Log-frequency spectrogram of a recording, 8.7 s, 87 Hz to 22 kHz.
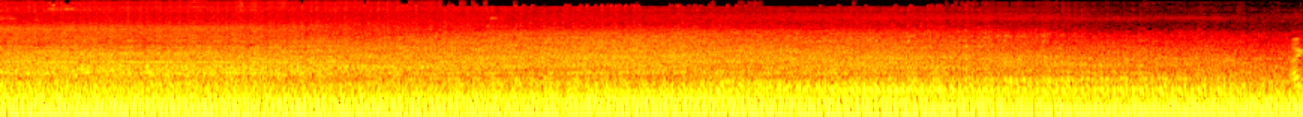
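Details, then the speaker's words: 1980 Chevrolet Camaro Z28 V8 just after installing a new knock-off Holley 4-barrel carburetor, first start: steady rumble held at fast constant idle that won't settle; idle set too high. "let me let it run for a minute and uh see if I get that idle down a little bit lower cuz I I can have it putting it in gear and having it move real Fast."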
